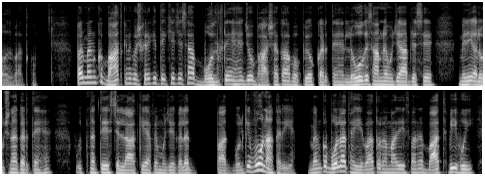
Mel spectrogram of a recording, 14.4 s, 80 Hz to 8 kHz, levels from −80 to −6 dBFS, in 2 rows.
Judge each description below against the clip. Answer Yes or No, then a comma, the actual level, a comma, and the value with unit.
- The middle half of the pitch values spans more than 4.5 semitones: No, average, 2.9 semitones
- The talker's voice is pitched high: No, low, 125 Hz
